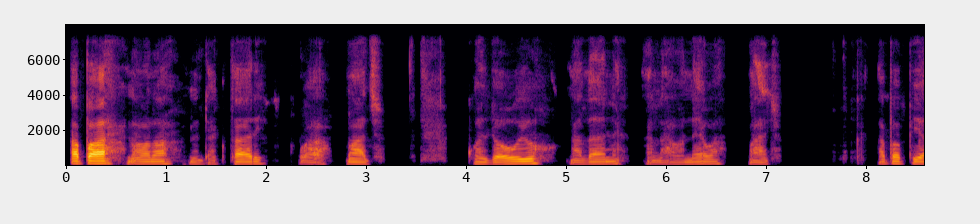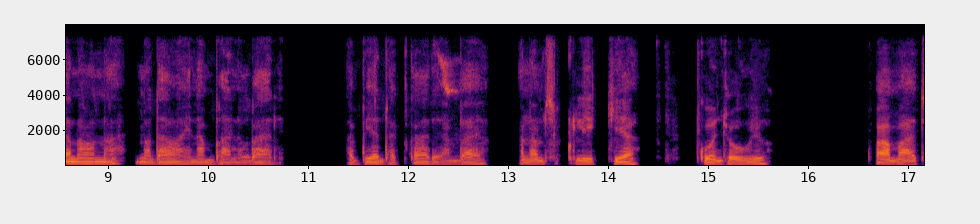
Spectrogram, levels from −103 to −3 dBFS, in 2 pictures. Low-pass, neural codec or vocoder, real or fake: 7.2 kHz; vocoder, 44.1 kHz, 128 mel bands, Pupu-Vocoder; fake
